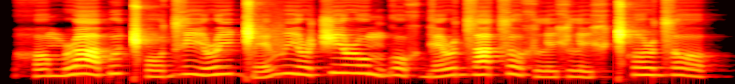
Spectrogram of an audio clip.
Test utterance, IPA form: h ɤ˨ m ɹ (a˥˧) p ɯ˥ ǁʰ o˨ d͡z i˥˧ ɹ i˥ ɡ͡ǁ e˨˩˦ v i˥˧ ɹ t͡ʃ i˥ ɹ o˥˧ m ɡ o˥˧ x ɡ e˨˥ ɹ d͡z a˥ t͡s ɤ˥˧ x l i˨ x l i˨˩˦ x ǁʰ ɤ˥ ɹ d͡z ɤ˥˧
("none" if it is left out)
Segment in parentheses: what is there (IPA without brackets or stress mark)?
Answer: a˥˧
